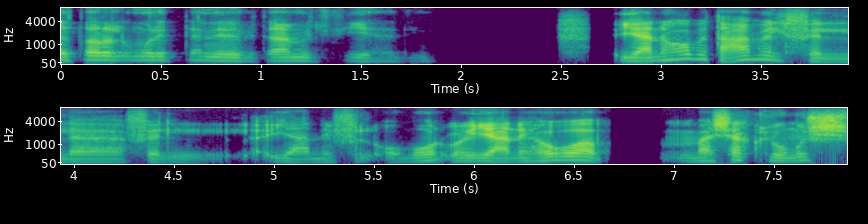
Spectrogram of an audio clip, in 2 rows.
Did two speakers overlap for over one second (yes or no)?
no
